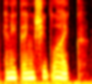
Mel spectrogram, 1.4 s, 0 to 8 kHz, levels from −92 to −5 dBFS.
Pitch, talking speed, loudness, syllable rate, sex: 150 Hz, 130 wpm, -15 LUFS, 4.0 syllables/s, female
